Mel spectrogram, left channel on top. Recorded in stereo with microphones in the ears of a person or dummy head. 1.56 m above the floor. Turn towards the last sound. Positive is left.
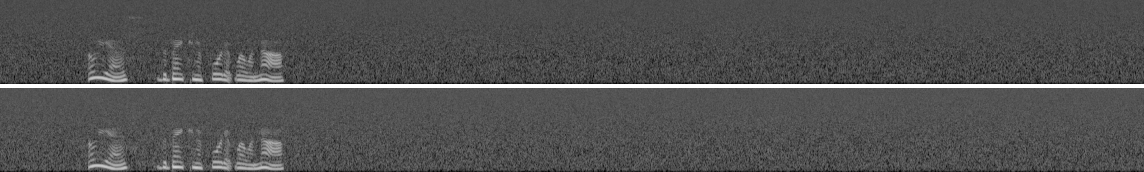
turn(degrees=15)  # may be behind; listen again after turning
